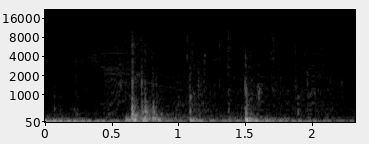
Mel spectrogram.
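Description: Cardboard trading-card hobby box being handled and set down on a table: three dull, hollow knocks about half a second apart, with some rustling.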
